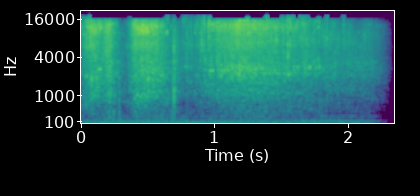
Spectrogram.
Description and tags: perc-rain-shacker-short
Short rain-shacker sounds, recorded at audio technica 2035. The sound was little bit postprocessed.
percussion, percs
